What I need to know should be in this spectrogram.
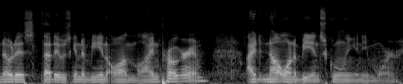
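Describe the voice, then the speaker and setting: Speaking at a very fast pace, this man has a medium pitch and vocal fry. His intonation stays fairly even. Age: 20s. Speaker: filmmaker and video editor. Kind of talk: casual monologue podcast. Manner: halting, many fillers.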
